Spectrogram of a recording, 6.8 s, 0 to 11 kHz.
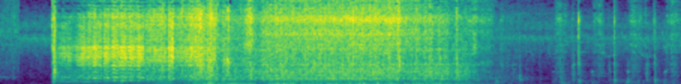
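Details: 1963 Ford Galaxie that sat for a couple of years, briefly flooded: the engine catches abruptly, roars into a rough, fast run for about four seconds, then settles lower and keeps running.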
